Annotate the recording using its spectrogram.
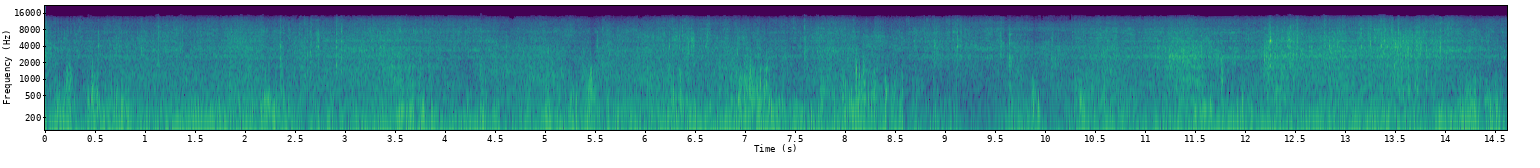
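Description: Bike tyres crunch and rattle over a dirt trail.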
